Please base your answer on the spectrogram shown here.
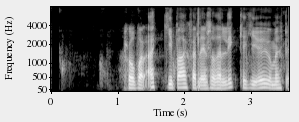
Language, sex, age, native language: Icelandic, male, 20-29, Icelandic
